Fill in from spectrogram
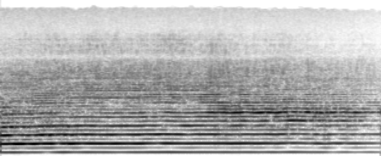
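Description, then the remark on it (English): A loud, sustained trumpet blast holds one steady, brassy note for about four seconds, rich in harmonics, fading only slightly at the end with no voices. “The jaguar took a step closer to them, still sniffing the air, when just then the loud sound of a trumpet blasted through the jungle, coming from behind them.”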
